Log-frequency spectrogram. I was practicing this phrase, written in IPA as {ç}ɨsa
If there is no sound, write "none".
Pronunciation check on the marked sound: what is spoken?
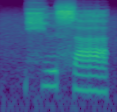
ç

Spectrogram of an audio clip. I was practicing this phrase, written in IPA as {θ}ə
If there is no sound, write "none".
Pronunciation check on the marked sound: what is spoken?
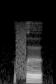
f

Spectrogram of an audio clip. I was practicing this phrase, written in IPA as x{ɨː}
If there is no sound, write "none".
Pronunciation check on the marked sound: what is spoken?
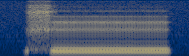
ɨː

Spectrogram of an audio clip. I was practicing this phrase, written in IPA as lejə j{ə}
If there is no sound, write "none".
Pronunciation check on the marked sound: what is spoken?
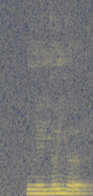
ə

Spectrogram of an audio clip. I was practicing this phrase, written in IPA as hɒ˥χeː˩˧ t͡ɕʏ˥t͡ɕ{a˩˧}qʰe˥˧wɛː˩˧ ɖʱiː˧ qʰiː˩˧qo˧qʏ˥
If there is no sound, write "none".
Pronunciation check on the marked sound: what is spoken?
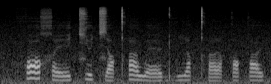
a˩˧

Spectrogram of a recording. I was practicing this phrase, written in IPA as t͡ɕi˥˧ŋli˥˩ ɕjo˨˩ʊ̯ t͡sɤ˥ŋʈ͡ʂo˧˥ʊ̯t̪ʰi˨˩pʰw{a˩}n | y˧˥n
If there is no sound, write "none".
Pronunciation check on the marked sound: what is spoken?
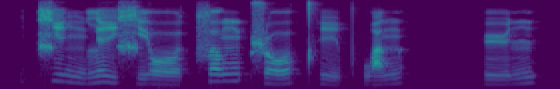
a˦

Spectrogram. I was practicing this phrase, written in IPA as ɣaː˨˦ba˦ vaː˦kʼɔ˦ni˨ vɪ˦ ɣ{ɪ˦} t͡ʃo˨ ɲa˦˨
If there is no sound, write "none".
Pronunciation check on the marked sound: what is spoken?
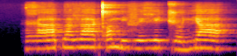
ɪ˦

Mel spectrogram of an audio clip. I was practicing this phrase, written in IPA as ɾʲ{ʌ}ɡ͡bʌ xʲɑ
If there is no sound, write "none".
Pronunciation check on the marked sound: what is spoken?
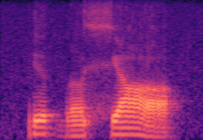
ə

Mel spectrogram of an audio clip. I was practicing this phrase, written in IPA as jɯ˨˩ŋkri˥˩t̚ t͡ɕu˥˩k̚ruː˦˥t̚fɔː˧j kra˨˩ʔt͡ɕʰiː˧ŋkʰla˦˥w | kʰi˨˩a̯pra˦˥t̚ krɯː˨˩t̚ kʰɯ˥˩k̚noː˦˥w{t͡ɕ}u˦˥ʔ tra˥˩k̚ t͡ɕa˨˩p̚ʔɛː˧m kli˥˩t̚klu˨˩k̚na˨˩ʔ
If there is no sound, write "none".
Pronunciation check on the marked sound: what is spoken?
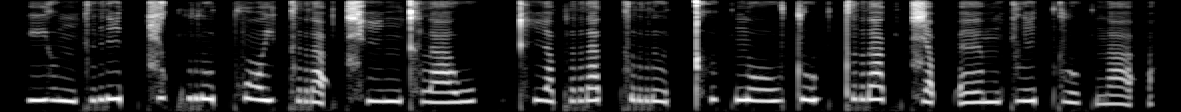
t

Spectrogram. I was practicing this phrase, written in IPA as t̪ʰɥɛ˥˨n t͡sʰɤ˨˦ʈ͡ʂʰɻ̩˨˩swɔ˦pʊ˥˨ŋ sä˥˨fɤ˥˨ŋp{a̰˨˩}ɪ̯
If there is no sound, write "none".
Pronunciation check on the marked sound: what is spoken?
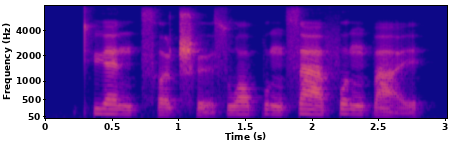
a̰˨˩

